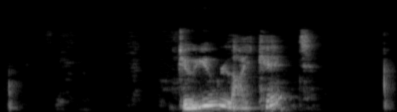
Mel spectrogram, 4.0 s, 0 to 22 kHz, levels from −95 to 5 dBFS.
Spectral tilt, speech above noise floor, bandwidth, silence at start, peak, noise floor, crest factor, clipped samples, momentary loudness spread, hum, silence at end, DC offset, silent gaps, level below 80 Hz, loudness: -6.5 dB/octave; over 60 dB; 7.6 kHz; 0.1 s; -14 dBFS; under -90 dBFS; 20 dB; under 0.1%; 18 LU; none; 0.1 s; under 0.1%; 0.35-0.40 s; -72 dBFS; -30 LUFS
